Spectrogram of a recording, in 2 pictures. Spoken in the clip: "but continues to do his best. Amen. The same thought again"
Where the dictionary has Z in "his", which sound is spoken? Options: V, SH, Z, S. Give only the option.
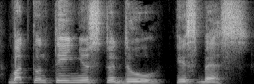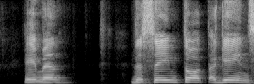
S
